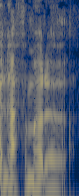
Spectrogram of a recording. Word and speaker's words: Nakamoto: Like, so let's talk about um Satoshi Nakamoto and uh is is that how you say it? Nakamoto. Yeah, Nakamoto.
